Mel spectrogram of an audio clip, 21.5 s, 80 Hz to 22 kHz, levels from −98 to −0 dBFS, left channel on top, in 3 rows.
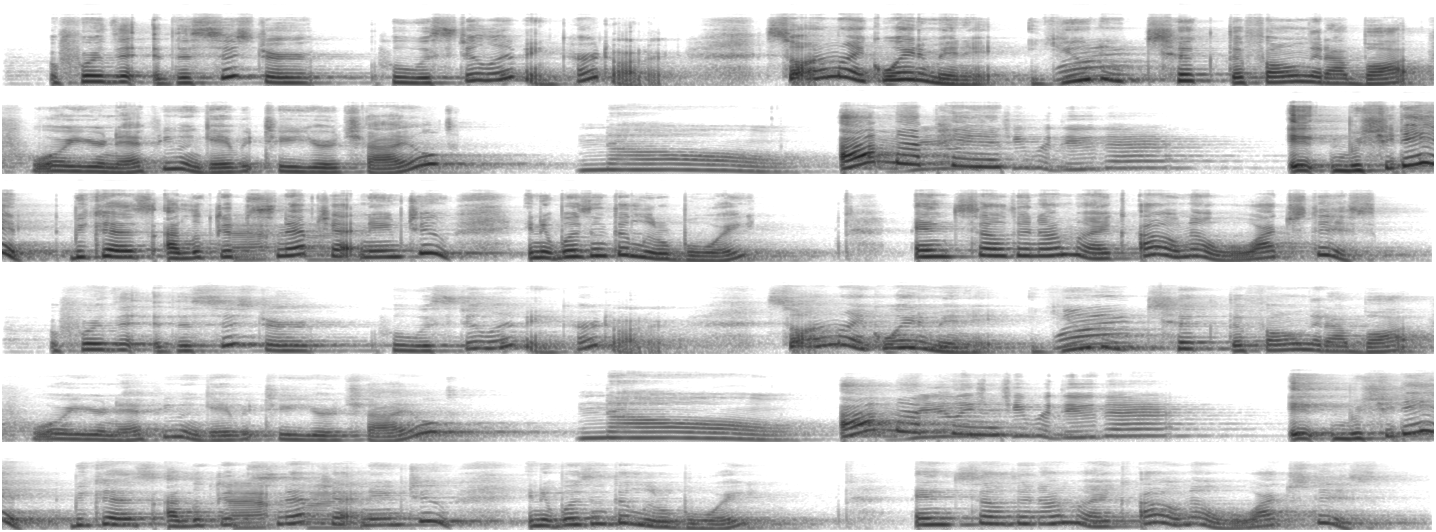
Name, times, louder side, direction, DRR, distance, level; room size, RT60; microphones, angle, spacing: voice 1, 0.2-1.6 2.0-3.2 3.5-7.0 7.3-9.4 11.3-12.2 13.6-18.1 18.9-21.2, left 5 dB, 75° left, 16 dB, 0.4 m, -28 dB
voice 2, 5.3-5.6 10.0-11.1 11.7-13.0 15.4-16.2, right 2 dB, 20° right, 12 dB, 0.4 m, -39 dB
13.0 x 8.7 x 4.4 m, 1.2 s
head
